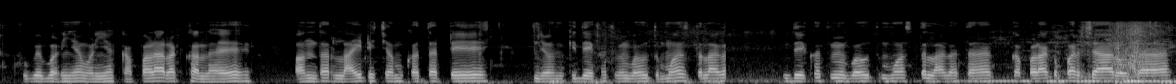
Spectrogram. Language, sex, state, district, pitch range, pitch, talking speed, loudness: Bhojpuri, male, Uttar Pradesh, Deoria, 140-150 Hz, 145 Hz, 125 wpm, -24 LUFS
